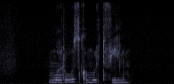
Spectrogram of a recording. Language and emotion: Russian, neutral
